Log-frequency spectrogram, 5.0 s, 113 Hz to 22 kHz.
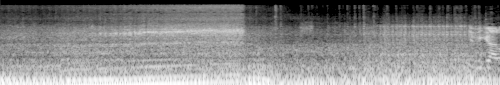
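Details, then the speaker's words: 1980 Pontiac Trans Am Turbo 301, revived after sitting about 18 years, driving on the road; the engine note climbs under throttle with a rising turbo whistle, then a sharp hissing blow-off as the throttle lifts; healthy spool. "and it runs so good and you can hear see if you can hear the turbo kick on"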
